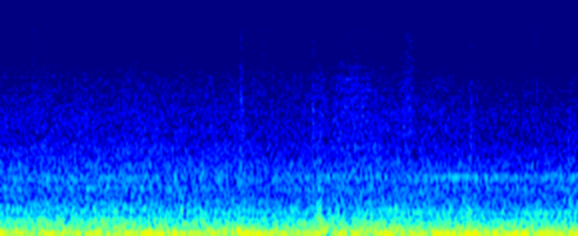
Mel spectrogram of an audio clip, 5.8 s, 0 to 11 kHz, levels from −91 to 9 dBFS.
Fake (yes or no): no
